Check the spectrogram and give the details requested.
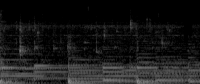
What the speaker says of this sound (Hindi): इसे चकले से ऐसे दबा देंगे ताकि इसका पानी जो है निकल जाए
